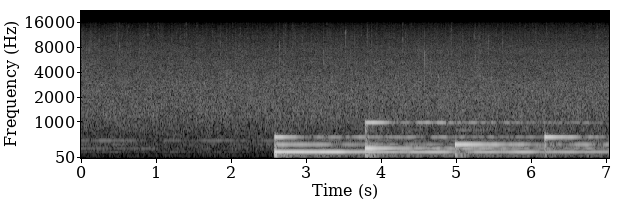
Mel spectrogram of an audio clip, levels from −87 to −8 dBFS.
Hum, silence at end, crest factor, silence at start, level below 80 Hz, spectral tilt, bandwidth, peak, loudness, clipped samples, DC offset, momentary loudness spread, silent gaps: none; 0 s; 18 dB; 0 s; -68 dBFS; -5.5 dB/octave; 16.5 kHz; -14 dBFS; -31 LUFS; under 0.1%; under 0.1%; 14 LU; none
